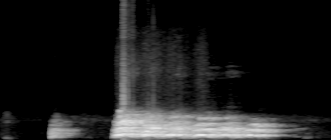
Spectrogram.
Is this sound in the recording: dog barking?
yes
